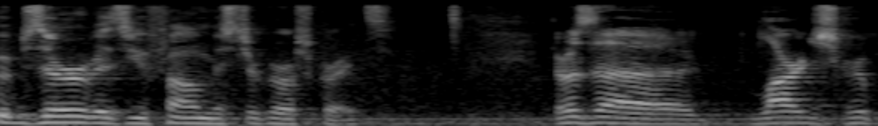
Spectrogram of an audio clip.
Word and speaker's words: Grosskreutz: I'm not sure how you pronounce his last name, Gage. I believe it's Grosskreutz. Grosskreutz.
